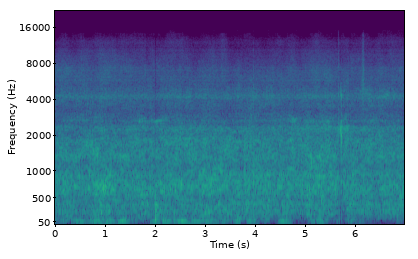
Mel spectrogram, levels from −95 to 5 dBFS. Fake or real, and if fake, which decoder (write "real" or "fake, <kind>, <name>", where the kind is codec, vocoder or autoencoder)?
fake, codec, DAC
